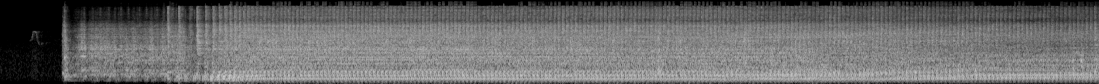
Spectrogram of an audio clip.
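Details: Troy-Bilt Pony mower after its Powermore engine was swapped for a Briggs & Stratton flathead: quick crank, catches within a second, then a steady, even drone with no stumbling. Normal start and running.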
